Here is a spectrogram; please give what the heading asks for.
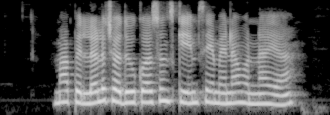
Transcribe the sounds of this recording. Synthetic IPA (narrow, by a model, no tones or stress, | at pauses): maːpilːɐlɐt͡ʃɐd̪uːukɔːsɐmskiːmseːmɐjnaːunːaːjaː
